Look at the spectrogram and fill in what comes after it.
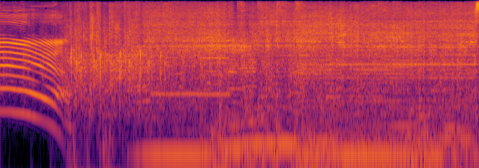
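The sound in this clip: Audience applause for the host at a comedy festival: a short falling whine gives way to a thick, continuous wash of clapping that stays loud and even to the end.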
